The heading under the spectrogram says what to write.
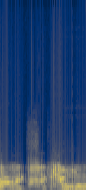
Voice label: announce kill player, combine officer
